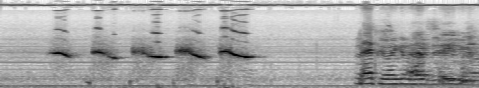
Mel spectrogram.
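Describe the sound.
A person whistles a series of five short, falling notes in quick succession, clear, then someone starts talking over a faint background hum.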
